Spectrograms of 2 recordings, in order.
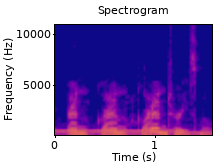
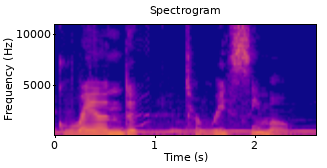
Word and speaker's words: Gran Turismo: It's not even grand with a D. Interesting. Apparently, I never knew how to pronounce or spell that. I've heard it spoken before, but didn't realize it's not Grand Turismo.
